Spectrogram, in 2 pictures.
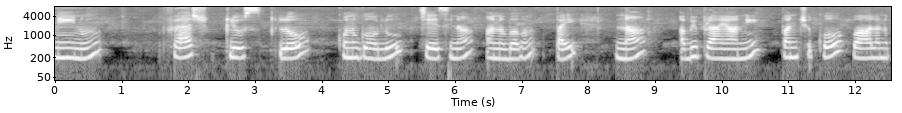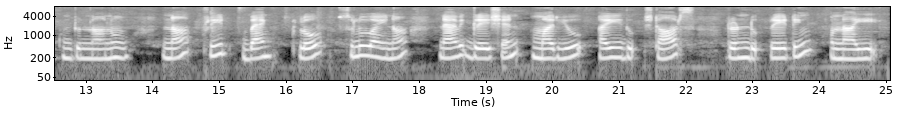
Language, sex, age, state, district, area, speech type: Telugu, female, 18-30, Andhra Pradesh, Eluru, urban, read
